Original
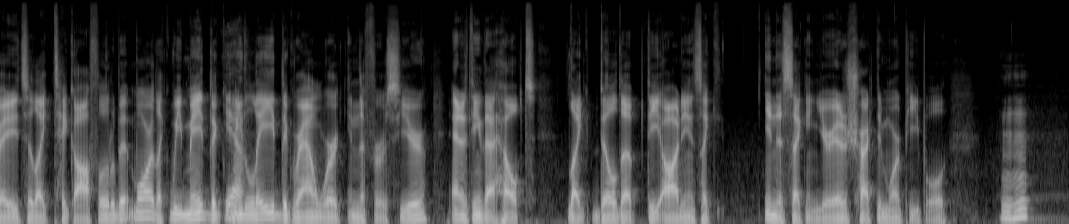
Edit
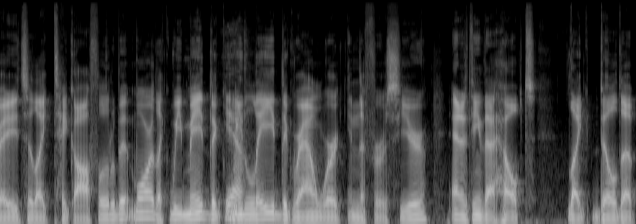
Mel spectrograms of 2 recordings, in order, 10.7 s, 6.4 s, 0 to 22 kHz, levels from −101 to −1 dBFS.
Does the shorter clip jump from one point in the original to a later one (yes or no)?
no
